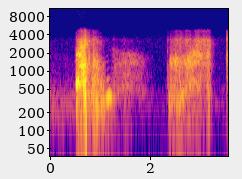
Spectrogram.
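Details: Person with a cold and sinus congestion, sneezes deliberately triggered by inhaling an allergen after 30 minutes of itching: a sharp, explosive burst with a trailing exhale, then a second airy sneeze.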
